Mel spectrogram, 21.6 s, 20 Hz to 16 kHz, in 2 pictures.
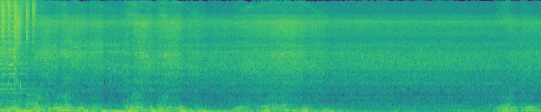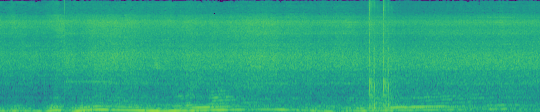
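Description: Proton Wira SE's 1.8-litre Mitsubishi 4G93 four-cylinder engine revved in repeated blips, the pitch climbing and dropping again and again in two spells with a quieter lull between. Near the end comes one slower, longer rise in pitch.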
